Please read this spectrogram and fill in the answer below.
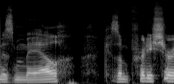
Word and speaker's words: Mael: It's Male. we're Fucking heading dumbass. It's back. not pronounced Mile. It's Male.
